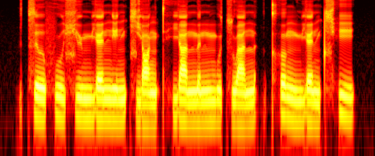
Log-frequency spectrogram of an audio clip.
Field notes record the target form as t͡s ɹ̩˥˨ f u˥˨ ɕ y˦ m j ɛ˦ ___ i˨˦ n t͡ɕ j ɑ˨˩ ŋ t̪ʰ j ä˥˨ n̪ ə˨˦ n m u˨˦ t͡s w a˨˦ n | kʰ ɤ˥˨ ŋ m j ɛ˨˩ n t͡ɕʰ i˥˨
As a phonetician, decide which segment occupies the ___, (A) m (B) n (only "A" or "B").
B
